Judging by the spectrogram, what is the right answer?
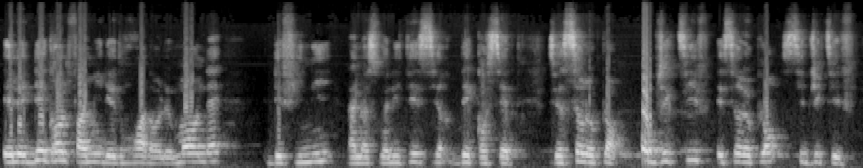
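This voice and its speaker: Congolese guy explaining law like a professor, kinda high voice but mellow, keeps talking over interruptions. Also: normal speed. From Democratic Republic of the Congo. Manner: professorial, insists on finishing his point. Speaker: political guest, legal researcher. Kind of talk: studio debate, lecturing.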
